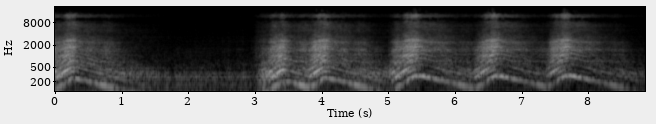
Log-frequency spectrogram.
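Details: Yamaha XJR400 (4HM, early model) running engine assembly, compression tested, no abnormal noise or white smoke; crisp throttle blips rise and fall evenly with no knocks, rattles or misfires; healthy engine.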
